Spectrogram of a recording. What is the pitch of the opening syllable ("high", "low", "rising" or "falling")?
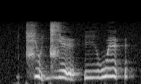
falling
